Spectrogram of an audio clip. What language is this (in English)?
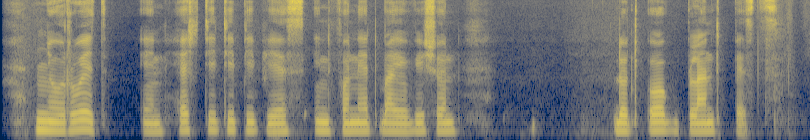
Kalenjin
